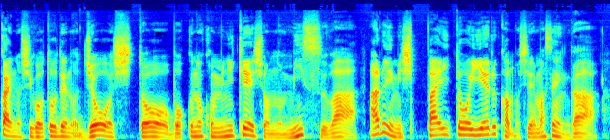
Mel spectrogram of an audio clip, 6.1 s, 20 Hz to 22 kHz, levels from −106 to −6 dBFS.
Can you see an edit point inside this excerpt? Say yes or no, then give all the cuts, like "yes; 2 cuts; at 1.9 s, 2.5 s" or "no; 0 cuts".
yes; 1 cut; at 3.6 s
